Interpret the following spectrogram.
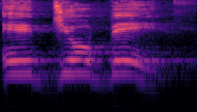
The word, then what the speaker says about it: Eji Ogbe: Pronunciado, nós falamos Ediobê, Odum Ediobê. Escrito Odum Eji Ogbe.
